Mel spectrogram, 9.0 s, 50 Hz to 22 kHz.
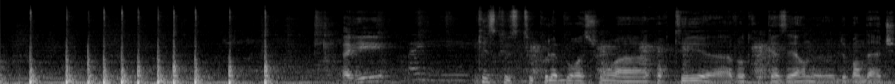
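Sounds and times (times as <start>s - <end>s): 
knocking on an office door: 0.2s - 2.8s, 5.3s - 7.8s
speech: 3.4s - 8.9s.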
